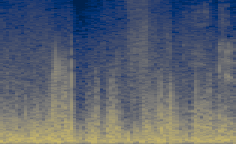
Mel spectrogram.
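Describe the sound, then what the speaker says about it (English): Loud, rough seaside wind buffeting the microphone outdoors, a constant low rumble with gusty fluctuations and no clear speech. "So it may be a little bit windy here."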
